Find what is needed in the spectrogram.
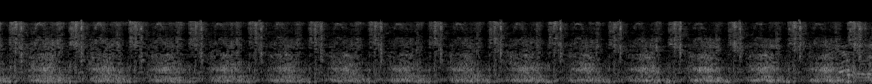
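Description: Pharmaceutical packing machine with a desiccant sachet inserter running in a steady cycle. A sharp click and a mid-pitched clack repeat about every 0.6 seconds.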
